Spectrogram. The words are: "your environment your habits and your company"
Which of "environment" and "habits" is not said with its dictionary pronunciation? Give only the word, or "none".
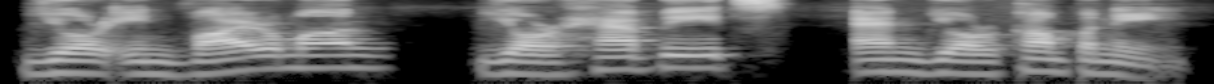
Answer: none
